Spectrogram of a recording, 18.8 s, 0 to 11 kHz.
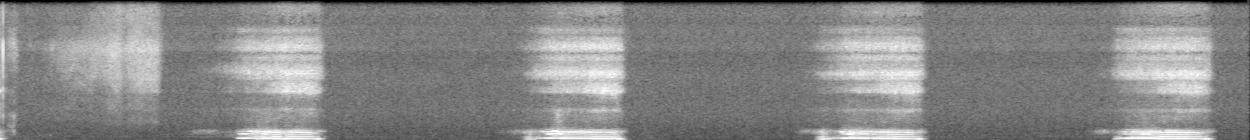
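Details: Real, unprocessed recording of snoring: four loud, rattling snores on inhalation at about 13 breaths a minute, with quiet exhalations between them.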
